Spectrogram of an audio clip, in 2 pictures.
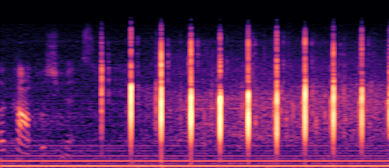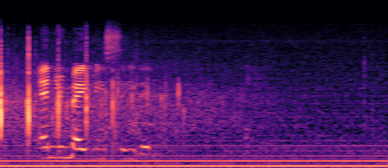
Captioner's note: applause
